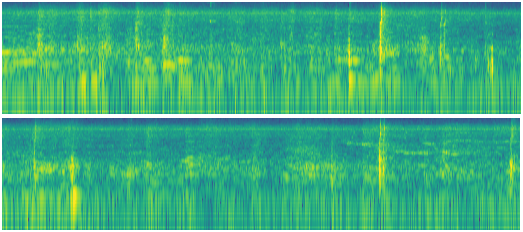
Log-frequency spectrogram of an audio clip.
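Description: Faint background voices murmuring over a steady high-pitched hum, with a few sharp clicks, the loudest a little before four seconds in and again near the end.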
